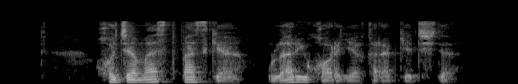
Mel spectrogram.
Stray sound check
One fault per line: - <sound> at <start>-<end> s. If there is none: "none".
none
